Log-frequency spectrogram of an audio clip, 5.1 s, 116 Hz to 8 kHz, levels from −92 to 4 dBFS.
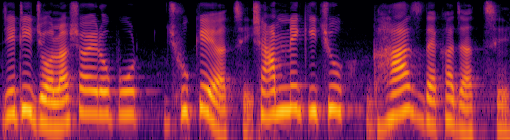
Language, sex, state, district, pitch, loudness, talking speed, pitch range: Bengali, female, West Bengal, North 24 Parganas, 255 Hz, -20 LUFS, 115 wpm, 200-280 Hz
